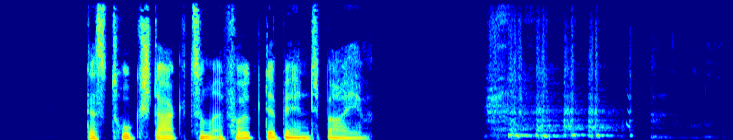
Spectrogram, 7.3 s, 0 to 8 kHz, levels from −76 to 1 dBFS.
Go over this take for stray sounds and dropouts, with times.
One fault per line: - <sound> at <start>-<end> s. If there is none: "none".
- laugh at 4.8-6.4 s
